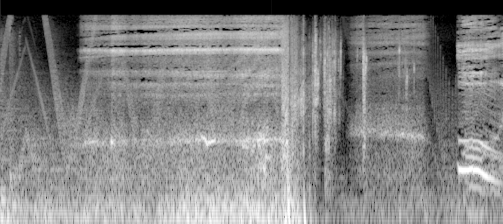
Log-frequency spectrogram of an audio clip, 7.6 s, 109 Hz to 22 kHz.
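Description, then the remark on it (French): A single hard slap in the face, delivered in weightlessness, cracks out midway through, loud, buried in a dense wash of whooshing, humming, swooping effects, with no one speaking. “En apesanteur, la claque, t'as le temps de l'avoir arrivé 20 fois et j'ai même pas pu l'éviter.”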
